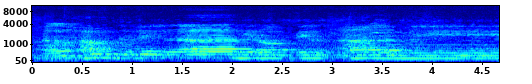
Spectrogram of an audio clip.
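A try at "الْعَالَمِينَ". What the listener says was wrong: Nah, bedakan yang alhamdulillah dan alamin. Alaminnya ditambah sedikit, agak ke dalam. Alhamdulillahi rabbil bukan alamin, alamin.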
